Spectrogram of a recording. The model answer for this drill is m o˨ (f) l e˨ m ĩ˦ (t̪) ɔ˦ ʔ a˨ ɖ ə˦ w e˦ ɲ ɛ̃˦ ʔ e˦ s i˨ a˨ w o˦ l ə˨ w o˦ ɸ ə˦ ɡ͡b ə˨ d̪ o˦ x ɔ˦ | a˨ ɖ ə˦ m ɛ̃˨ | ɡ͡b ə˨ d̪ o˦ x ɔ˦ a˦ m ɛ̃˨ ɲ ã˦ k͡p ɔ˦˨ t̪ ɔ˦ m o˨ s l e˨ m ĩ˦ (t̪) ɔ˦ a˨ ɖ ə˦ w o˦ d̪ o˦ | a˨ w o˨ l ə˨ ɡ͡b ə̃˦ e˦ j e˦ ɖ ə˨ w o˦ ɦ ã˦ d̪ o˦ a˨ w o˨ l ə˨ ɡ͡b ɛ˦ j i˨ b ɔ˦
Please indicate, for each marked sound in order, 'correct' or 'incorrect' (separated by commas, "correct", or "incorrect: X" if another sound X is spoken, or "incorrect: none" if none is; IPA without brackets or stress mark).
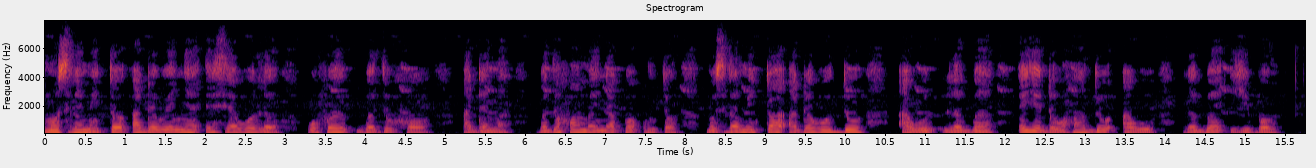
incorrect: s, correct, correct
